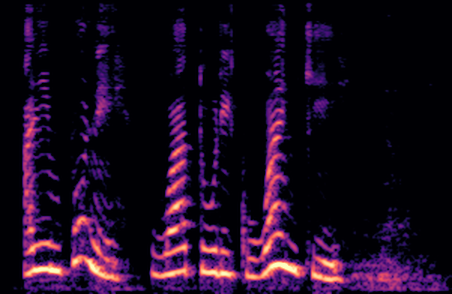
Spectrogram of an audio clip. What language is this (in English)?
Puno Quechua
